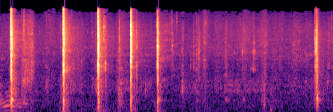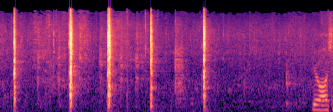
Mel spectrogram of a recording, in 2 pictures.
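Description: Sharp chopping strokes of a blade on wood, about a dozen at an uneven pace, stopping a little after eight seconds.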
